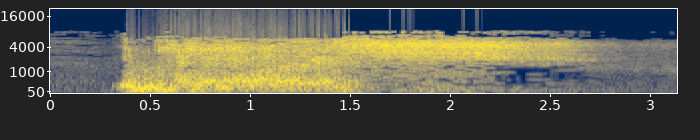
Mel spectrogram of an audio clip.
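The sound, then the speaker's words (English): A lightning bolt strikes a house with a sudden, sharp, loud crack. It swells at once into a broad, thunderous roar that holds for about two seconds before fading out. “a lightning bolt struck the house. The volume of the thunderous roar of this lightning caused the entire house to shake”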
